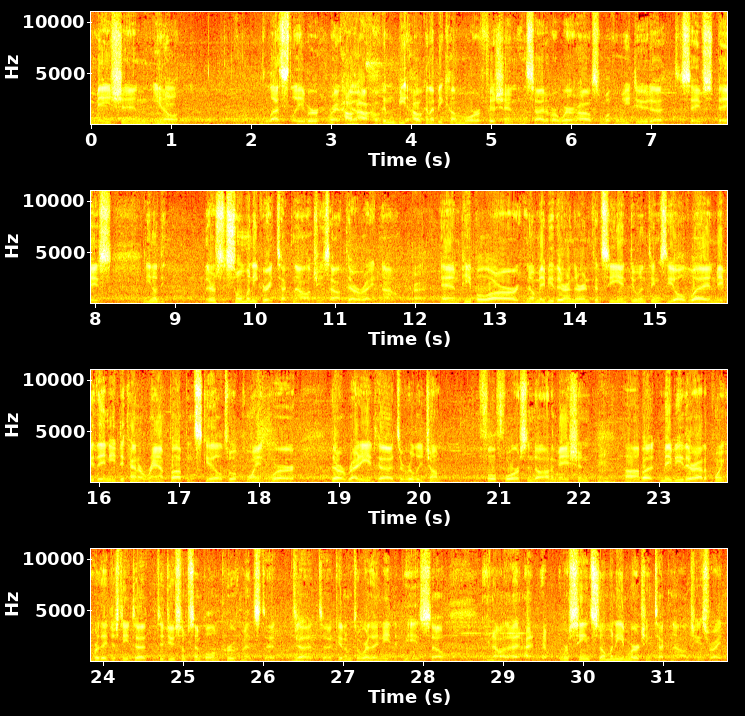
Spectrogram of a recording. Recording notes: Autostore at MODEX 2022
